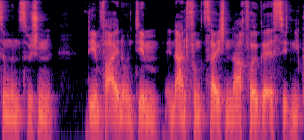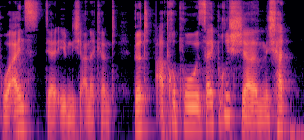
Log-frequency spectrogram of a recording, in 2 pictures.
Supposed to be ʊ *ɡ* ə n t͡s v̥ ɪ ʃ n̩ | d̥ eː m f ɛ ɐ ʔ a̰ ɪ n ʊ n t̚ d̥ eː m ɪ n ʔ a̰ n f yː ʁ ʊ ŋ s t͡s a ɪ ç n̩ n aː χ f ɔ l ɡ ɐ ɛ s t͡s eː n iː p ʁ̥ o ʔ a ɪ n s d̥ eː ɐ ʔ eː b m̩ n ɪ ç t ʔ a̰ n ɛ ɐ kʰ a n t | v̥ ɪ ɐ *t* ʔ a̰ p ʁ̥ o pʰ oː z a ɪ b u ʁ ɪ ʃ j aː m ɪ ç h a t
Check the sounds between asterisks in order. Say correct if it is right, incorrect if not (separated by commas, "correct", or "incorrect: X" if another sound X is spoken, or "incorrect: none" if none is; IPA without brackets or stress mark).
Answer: incorrect: ŋ, correct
